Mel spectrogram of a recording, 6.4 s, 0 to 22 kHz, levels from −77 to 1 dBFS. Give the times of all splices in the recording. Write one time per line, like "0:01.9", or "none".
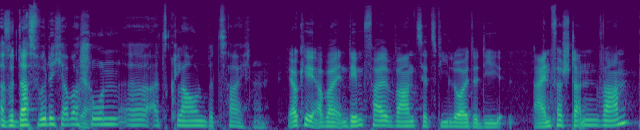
0:02.8
0:04.4
0:05.3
